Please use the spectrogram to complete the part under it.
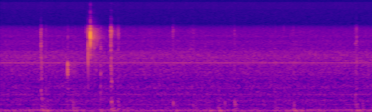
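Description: Computer keyboard typing while entering a value into an SQL table: a few sparse, soft clicks, close but faint, in a quiet room with low background hiss.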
